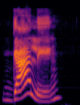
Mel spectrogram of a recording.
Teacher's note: So, galing, the emphasis is on the first syllable. That means coming from.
